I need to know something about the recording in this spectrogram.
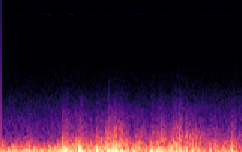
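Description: Wind rumbling on the microphone, low and uneven.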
